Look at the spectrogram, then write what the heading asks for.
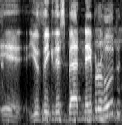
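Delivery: clumsy, lousy, unconvincing put-on Russian accent. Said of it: "It's not very good".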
